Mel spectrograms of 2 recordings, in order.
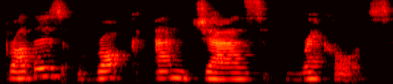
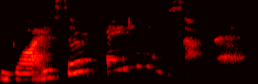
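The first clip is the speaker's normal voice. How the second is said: hushed, unvoiced whisper of pretend puzzlement; mock whisper; 10 semitones higher, 9 dB quieter than usual. Reading to kids, whispering a puzzled question to them. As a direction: lean in and whisper it like a shared secret.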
